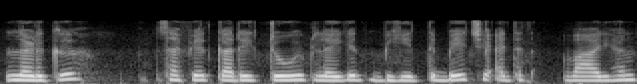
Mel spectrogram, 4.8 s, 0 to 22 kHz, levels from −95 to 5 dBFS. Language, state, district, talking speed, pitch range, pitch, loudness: Kashmiri, Punjab, Kapurthala, 140 wpm, 195-215 Hz, 205 Hz, -16 LUFS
